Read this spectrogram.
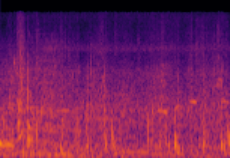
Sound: water splashing; whistling

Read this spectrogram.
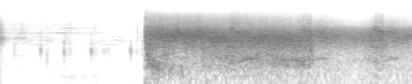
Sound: gun Firing

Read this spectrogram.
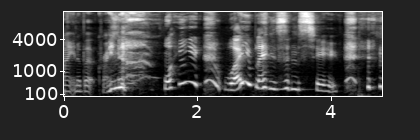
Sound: laughing

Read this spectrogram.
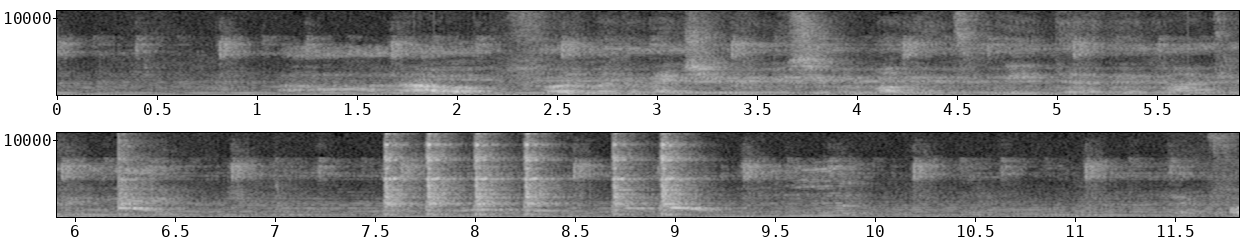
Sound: whistle

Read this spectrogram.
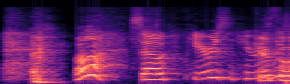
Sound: chuckling; exclaiming

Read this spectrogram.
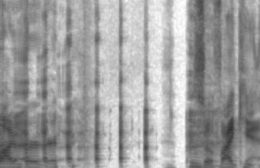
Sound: laughing

